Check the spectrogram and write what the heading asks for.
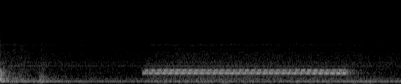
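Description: A phone ringing with an incoming call: one warbling electronic ring lasting about two seconds, starting a little over a second in.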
